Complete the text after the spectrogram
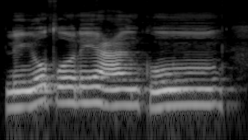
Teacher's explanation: کان اللہ، وما کان اللہ لیطلعکم، لام کو نون سے ادا کریں گے، یا کو طا کے ساتھ ملانا ہے، طا حروف قلقلہ سے قلقلہ کریں گے، اور طا موٹے حروف میں سے بھی موٹا کریں گے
